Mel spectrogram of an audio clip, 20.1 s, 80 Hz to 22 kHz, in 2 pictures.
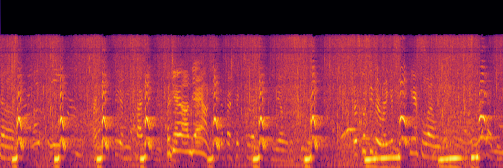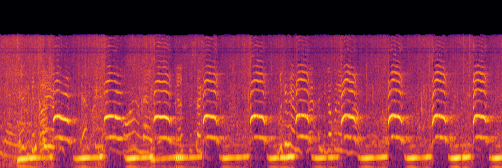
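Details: A group of howler monkeys at Audubon Zoo in New Orleans, August 16 2008, in full loud chorus: rough, harmonic roaring bursts pulsing about once a second, layered with higher, wavering overlapping calls.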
